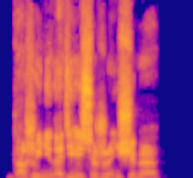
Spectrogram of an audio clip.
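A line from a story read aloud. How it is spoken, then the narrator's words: Indignant yell. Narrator (Russian): возмущенно завопил маг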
